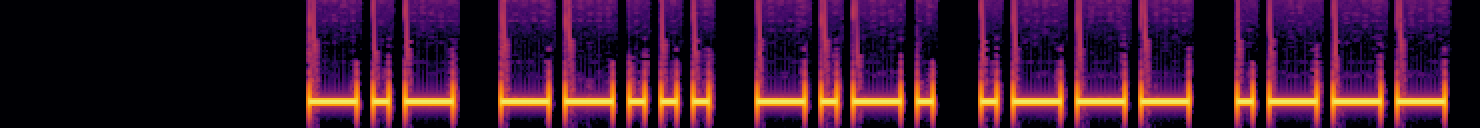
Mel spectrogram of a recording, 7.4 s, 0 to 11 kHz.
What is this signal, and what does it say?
Morse code, heard as a keyed tone, about 15 wpm, 700 Hz. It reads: K7CJJ
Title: USA Call Signs - 5 Characters - Repeated 3x - 15wpm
